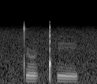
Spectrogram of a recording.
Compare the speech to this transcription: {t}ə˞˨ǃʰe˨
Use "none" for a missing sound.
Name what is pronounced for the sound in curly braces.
t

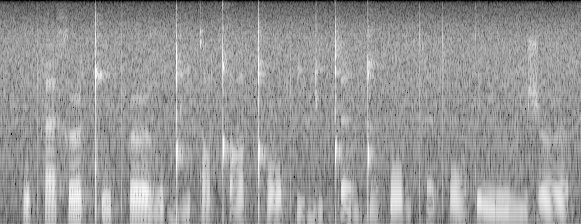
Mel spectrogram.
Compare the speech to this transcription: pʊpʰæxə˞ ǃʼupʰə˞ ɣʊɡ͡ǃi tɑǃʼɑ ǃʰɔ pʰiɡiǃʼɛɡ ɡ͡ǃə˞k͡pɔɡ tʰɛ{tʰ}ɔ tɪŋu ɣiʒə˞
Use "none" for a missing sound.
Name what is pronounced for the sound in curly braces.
tʰ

